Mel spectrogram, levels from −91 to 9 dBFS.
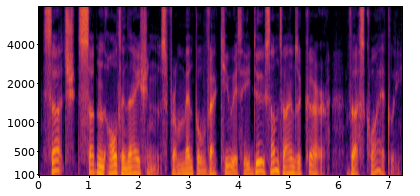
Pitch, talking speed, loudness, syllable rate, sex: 115 Hz, 90 wpm, -20 LUFS, 3.4 syllables/s, male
